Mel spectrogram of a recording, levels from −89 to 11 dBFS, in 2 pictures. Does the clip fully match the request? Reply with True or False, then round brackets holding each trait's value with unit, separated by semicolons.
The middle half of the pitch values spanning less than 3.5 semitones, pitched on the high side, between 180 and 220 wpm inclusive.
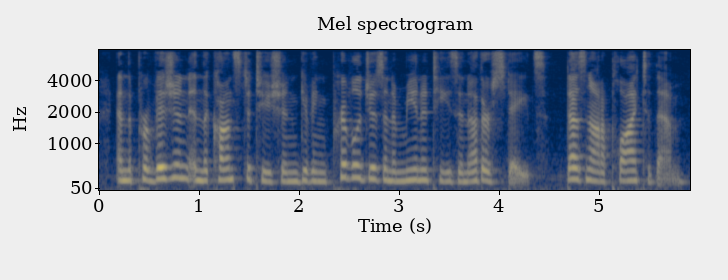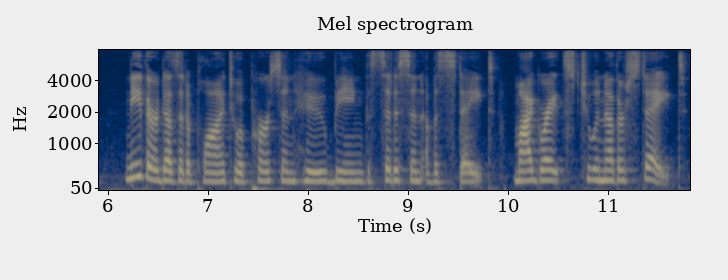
True (2.6 semitones; 210 Hz; 185 wpm)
